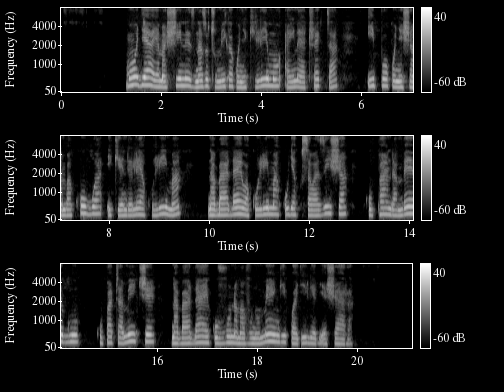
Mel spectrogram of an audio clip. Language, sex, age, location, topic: Swahili, female, 36-49, Dar es Salaam, agriculture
